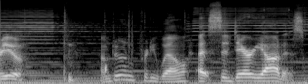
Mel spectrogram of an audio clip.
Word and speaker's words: Sideriadis: Sideriadis, correct?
